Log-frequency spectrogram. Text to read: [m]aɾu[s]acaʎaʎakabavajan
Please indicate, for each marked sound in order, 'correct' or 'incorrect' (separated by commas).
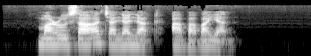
correct, correct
